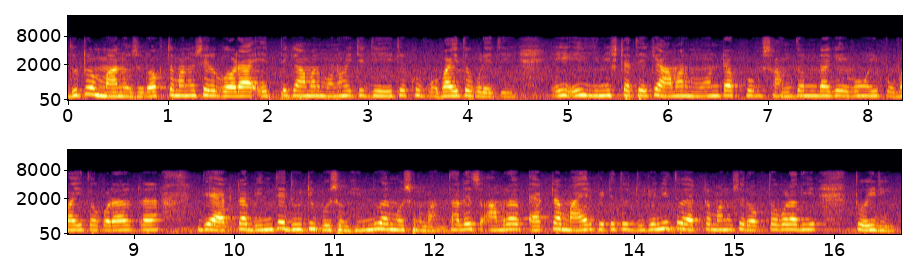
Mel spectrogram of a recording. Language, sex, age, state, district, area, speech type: Bengali, female, 30-45, West Bengal, Paschim Medinipur, rural, spontaneous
